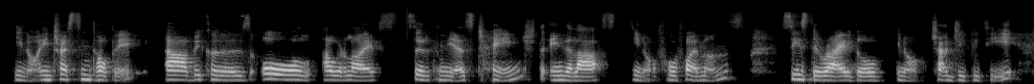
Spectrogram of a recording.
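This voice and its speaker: A woman speaks with a non-native accent at medium pitch. Her intonation is fairly even. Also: moderate pace. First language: not English. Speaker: tech company founder. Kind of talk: panel discussion.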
